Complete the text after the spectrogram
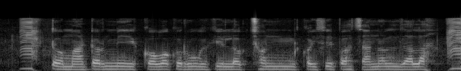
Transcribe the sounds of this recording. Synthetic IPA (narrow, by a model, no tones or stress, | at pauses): ʈəmaʈəɾmekɔwəkɾoɡkeləɡt͡ʃʰənkəjsepəɦt͡ʃanəld͡ʒala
